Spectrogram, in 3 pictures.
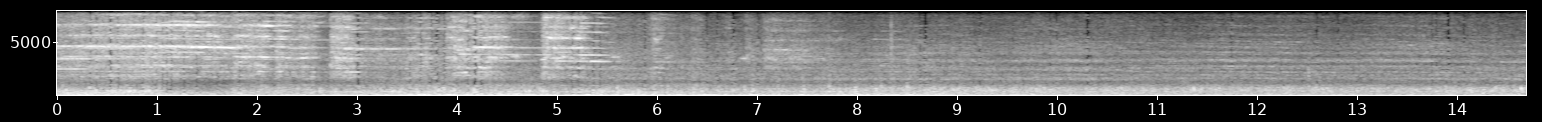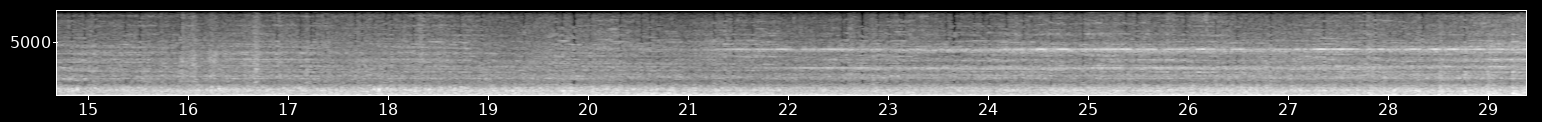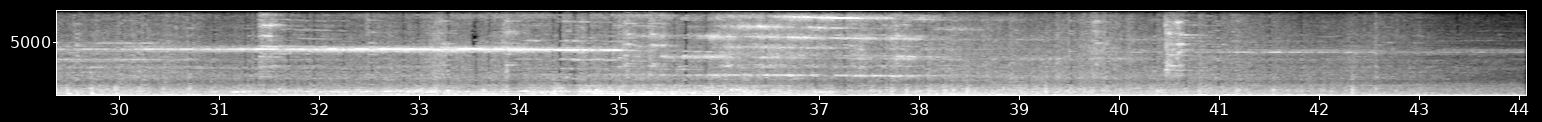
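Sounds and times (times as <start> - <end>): high wheel squeal: 0.0 - 6.2, 21.2 - 44.0
train wheels rumbling on rails: 0.0 - 44.0.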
